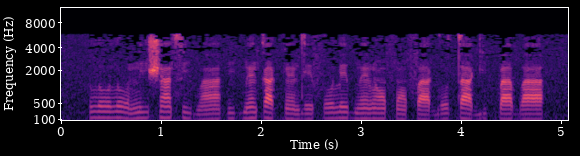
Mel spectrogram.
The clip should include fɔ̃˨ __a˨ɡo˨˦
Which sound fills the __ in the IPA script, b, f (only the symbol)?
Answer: f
